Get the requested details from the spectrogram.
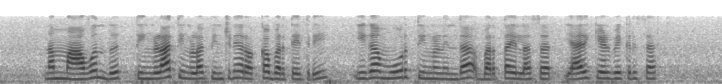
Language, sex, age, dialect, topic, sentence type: Kannada, female, 18-24, Dharwad Kannada, banking, question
